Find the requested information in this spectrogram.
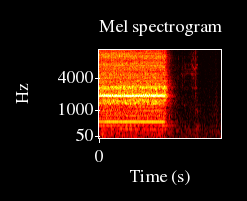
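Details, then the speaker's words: Steady high-pitched power wire driver whine for about a second, inserting a K-wire through the hook plate guide to temporarily stabilize a medial malleolus ankle fracture during hook plate fixation surgery. "here we're going to be using a kwire I'm going to be putting in two different areas of fixation just to stabilize"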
